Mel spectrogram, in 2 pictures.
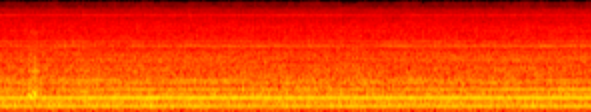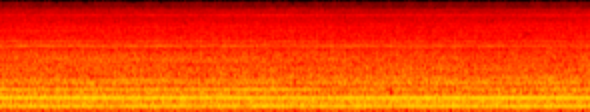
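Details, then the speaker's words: Goodman AC condenser after replacing a bad, puffy compressor capacitor: steady even hum with constant fan whoosh and smooth compressor drone, no clicking or rattling; compressor now starts, normal condenser operation. "Hear it? Compressor started that time. So it should be, I pushed the thermostat all the way down. Yeah, it's working."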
